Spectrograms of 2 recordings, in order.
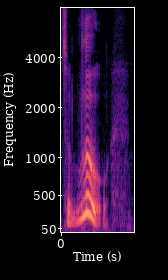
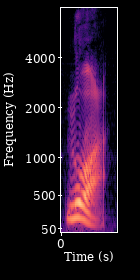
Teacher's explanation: lu in standard Mandarin it's lu. But I always heard taxi drivers say luo.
